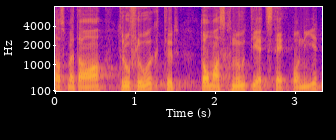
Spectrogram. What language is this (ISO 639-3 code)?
gsw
